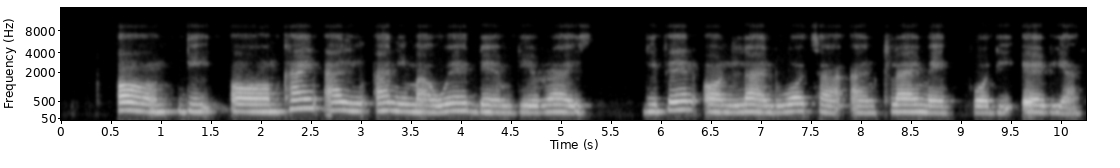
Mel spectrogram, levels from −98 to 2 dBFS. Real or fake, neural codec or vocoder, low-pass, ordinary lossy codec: fake; codec, 16 kHz, 8 kbps, FreqCodec, larger model; 7.2 kHz; Opus, 24 kbps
